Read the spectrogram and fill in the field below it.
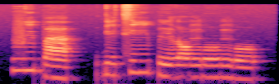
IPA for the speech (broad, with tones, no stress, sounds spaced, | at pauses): v i˦ b a˨ | ɗ i˨ t͡s iː˦ p ĩ˨ l ɔ˨ ŋ oː˨ ŋ o˨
